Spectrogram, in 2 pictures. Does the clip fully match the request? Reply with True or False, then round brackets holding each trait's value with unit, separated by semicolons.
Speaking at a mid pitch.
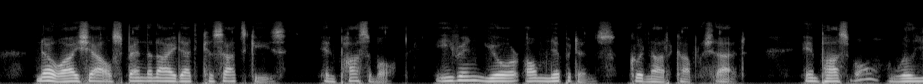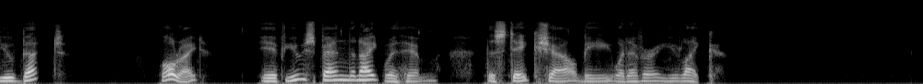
True (150 Hz)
